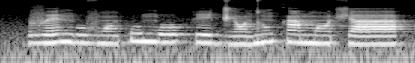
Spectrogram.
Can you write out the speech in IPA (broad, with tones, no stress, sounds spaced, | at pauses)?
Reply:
v ɛ˨˦ ŋ u˨ v ɔ̃˨ k͡p u˦ m oː˧ k e˧ d͡ʒ ɔ̃˨ d ũ˦ k ã˦ m ɔ̃˧ ʃ aː˧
